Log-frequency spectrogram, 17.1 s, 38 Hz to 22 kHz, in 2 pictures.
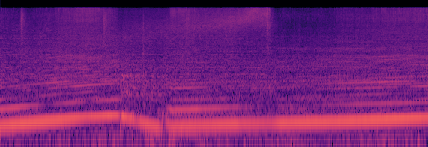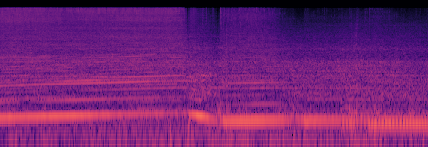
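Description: Fiat 128 Rally's Lampredi overhead-cam four-cylinder engine accelerating through the gears. The revs climb, drop with a gear change about two and a half seconds in, then rise in one long pull. A second shift comes about twelve seconds in, after which the engine runs at steady revs.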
